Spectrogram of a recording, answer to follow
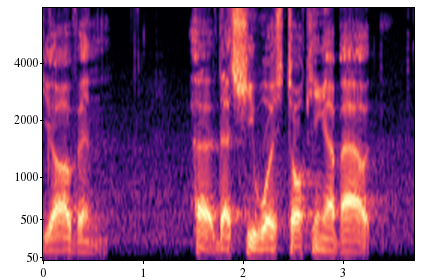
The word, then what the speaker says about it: Yarvin: It's Yarvin.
